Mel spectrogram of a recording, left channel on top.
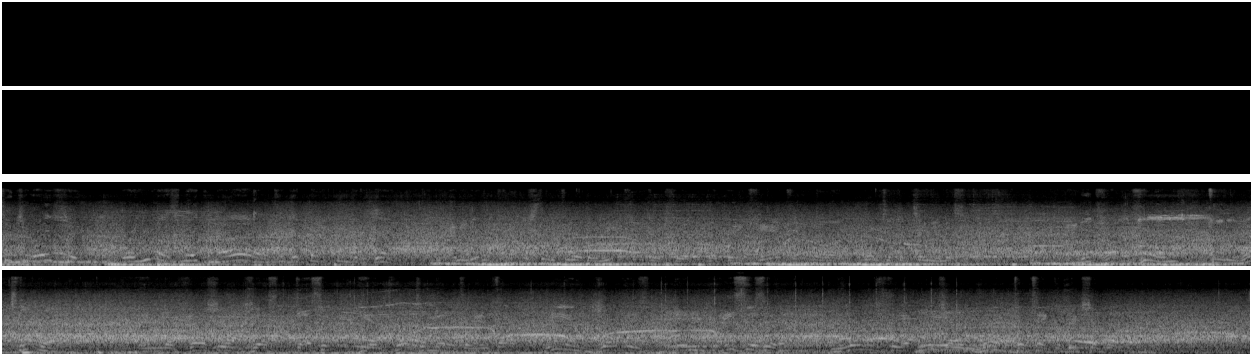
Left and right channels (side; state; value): left; silent; digital silence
